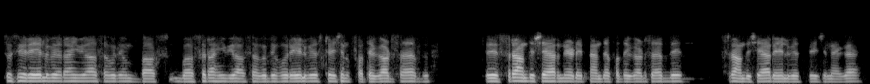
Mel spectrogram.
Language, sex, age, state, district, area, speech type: Punjabi, male, 18-30, Punjab, Fatehgarh Sahib, rural, conversation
